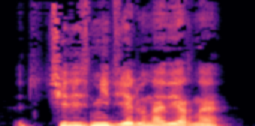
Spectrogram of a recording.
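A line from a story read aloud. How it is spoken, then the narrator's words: Sighing. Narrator (Russian): вздохнула Маша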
